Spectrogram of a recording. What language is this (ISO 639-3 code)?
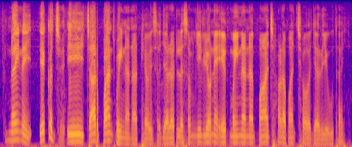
guj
